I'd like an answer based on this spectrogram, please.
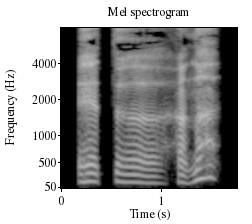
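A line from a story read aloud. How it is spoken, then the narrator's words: Whispered question. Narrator (Russian): Почему-то шепотом спросила Виктория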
